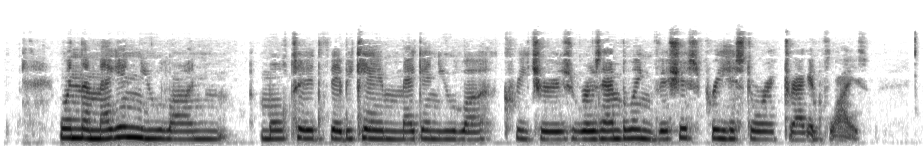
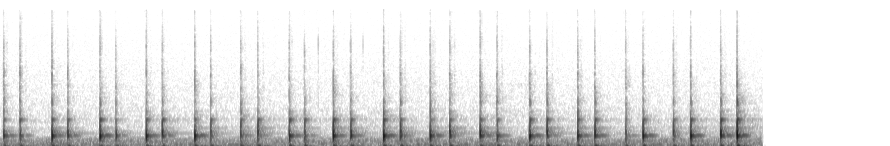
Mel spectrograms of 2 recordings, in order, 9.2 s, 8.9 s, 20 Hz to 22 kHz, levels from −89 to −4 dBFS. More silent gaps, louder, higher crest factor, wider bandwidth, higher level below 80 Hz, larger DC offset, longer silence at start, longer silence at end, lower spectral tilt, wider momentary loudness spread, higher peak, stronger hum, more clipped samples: neither; first, -16 LUFS vs -30 LUFS; second, 14 dB vs 30 dB; second, 9.2 kHz vs 10.5 kHz; second, -66 dBFS vs -40 dBFS; neither; first, 0.2 s vs 0.05 s; second, 0.6 s vs 1.3 s; second, -3.5 dB/octave vs -8.5 dB/octave; first, 15 LU vs 9 LU; about the same, -2 dBFS vs 0 dBFS; neither; neither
